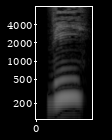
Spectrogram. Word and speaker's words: vi: V means we pronounced V. A short clear V sound followed by a short E sound.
